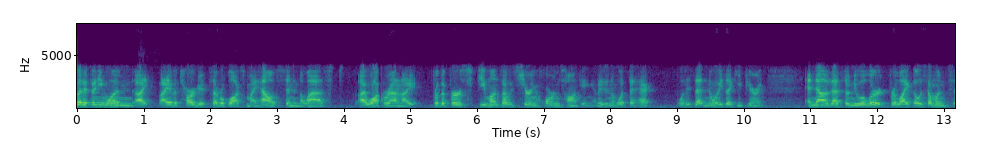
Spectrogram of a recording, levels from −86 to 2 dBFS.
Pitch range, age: 130-160 Hz, 40-59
